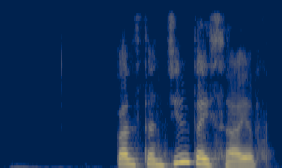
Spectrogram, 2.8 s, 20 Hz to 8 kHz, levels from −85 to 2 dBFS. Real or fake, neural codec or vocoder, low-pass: fake; codec, 16 kHz, 2 kbps, FunCodec, trained on LibriTTS, 25 frames a second; 7.2 kHz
